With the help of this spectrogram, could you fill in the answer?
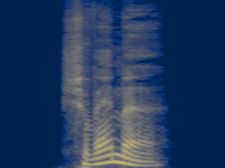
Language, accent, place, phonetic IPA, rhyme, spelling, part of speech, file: German, Germany, Berlin, [ˈʃvɛmə], -ɛmə, schwämme, verb, De-schwämme.ogg
- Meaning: first/third-person singular subjunctive II of schwimmen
